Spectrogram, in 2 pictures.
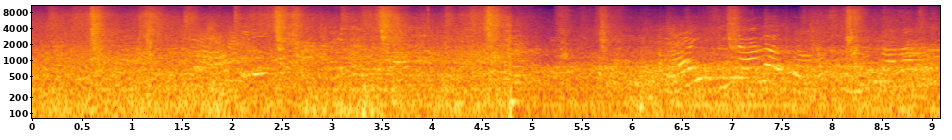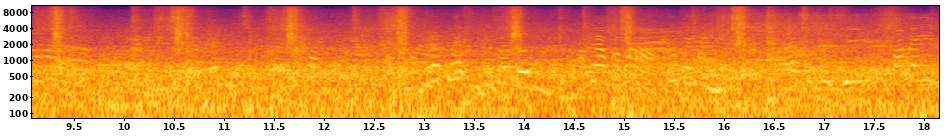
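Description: A crowd of men and women murmur and chatter in a large echoing hall.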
